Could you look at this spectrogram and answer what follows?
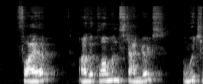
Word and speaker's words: FHIR: It is pronounced as FHIR.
